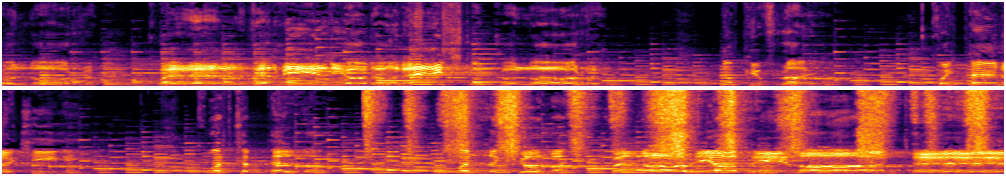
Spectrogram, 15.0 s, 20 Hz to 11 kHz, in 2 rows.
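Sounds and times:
operatic voice singing: 0.0s - 4.6s, 6.9s - 8.2s, 9.0s - 10.0s, 10.6s - 15.0s
piano: 0.0s - 15.0s.

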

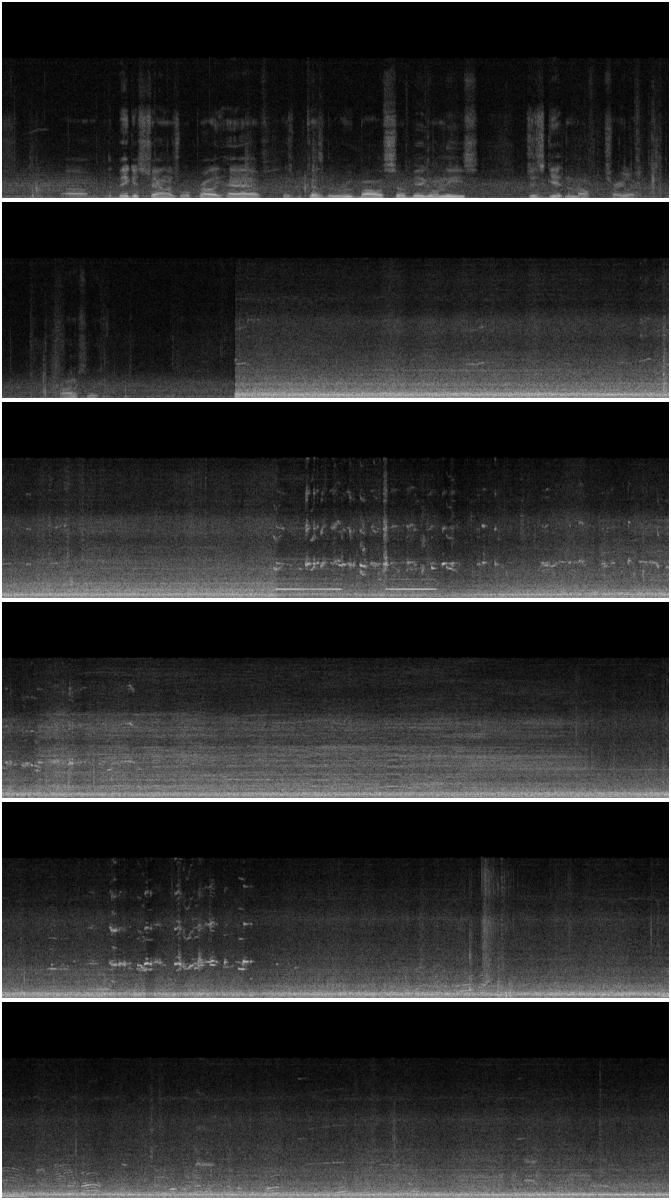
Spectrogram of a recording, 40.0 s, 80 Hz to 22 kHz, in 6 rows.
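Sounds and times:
diesel engine running: 8.4s - 40.0s
tracks squealing: 10.8s - 40.0s
short beeps: 16.1s - 17.7s.

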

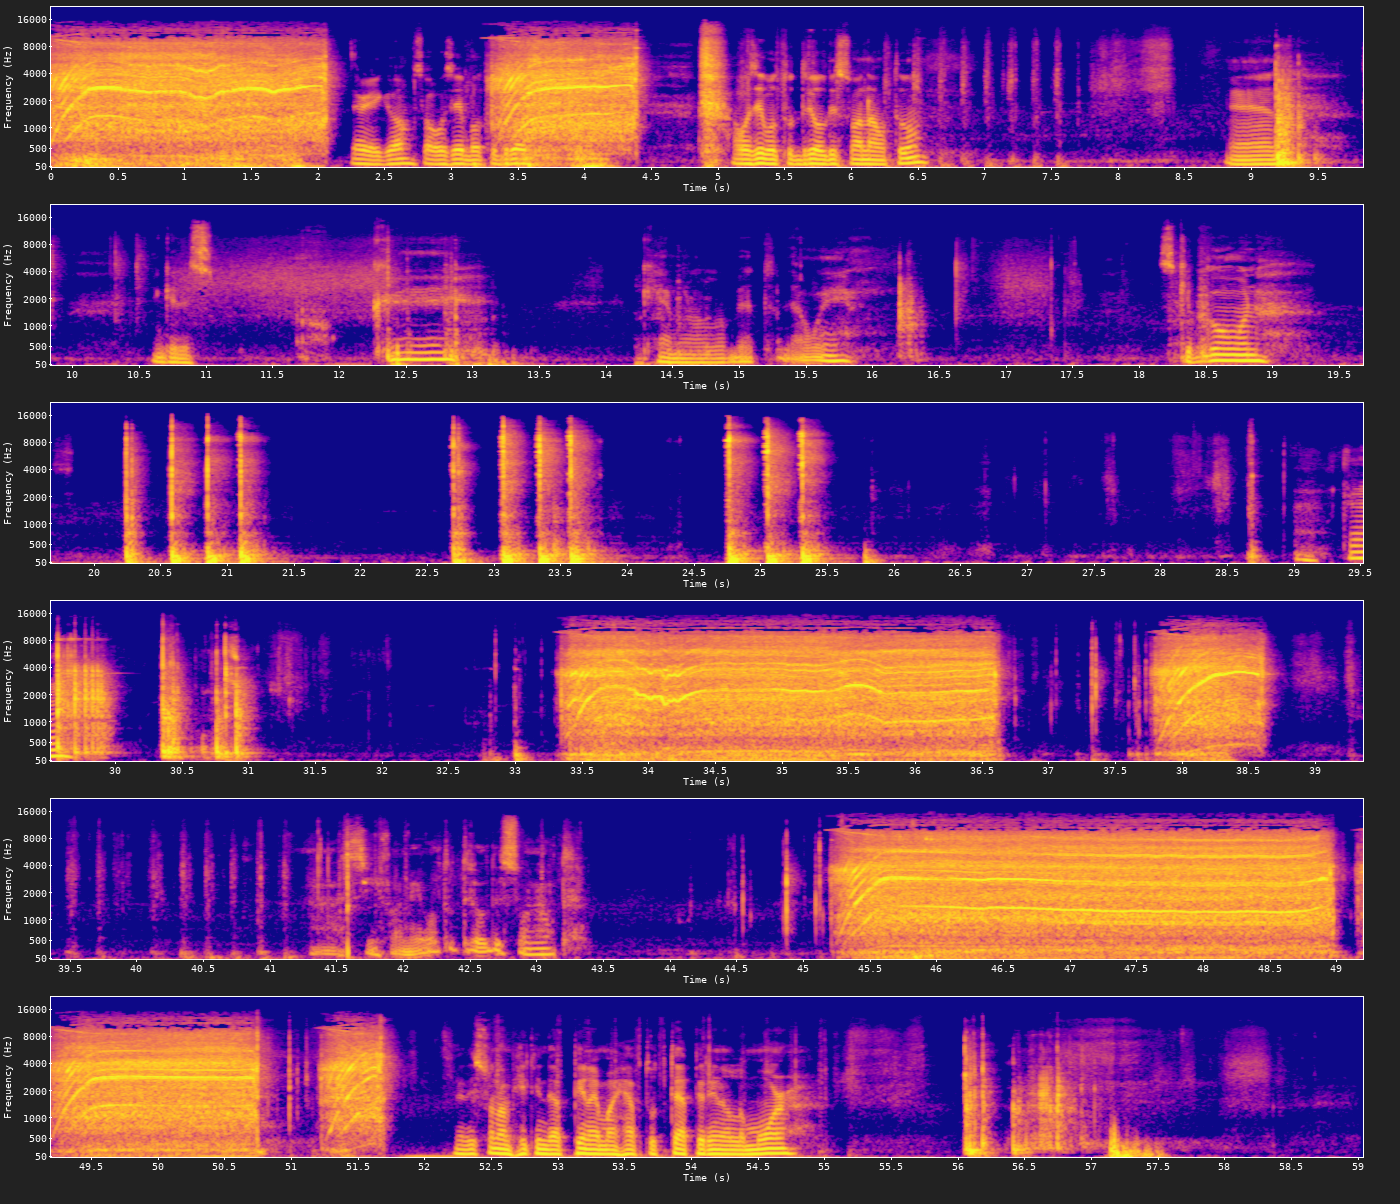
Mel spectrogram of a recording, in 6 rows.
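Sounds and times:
power drill whining: 0.0s - 2.2s, 3.3s - 4.5s, 33.3s - 36.7s, 37.8s - 38.8s, 45.2s - 51.9s.

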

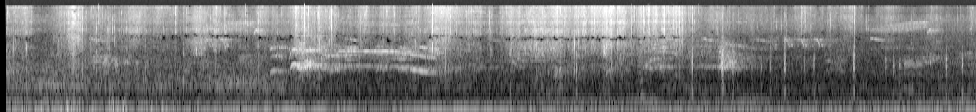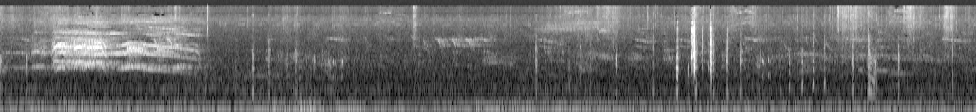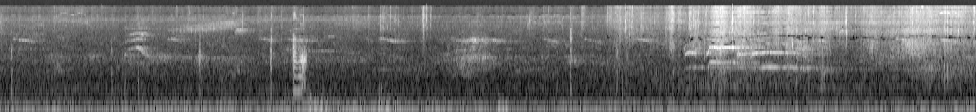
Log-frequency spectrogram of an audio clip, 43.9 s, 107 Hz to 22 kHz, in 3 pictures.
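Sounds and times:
steady low rumble: 0.1s - 14.6s, 31.6s - 43.9s
rooster crowing: 4.0s - 6.9s, 15.1s - 17.7s, 39.6s - 41.8s.

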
